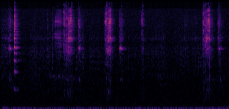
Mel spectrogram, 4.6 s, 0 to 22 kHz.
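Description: Fibreglass reinforcing strip for a hydrofoil wing being cut to about 60 millimetres, giving a few quiet, crisp snips spaced unevenly over a soft hiss.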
